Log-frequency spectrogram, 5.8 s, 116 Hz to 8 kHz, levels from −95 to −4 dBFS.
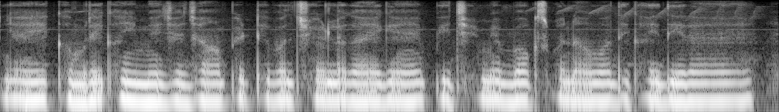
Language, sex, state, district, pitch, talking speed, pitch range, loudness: Hindi, female, Jharkhand, Ranchi, 175 Hz, 225 wpm, 175-180 Hz, -14 LUFS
